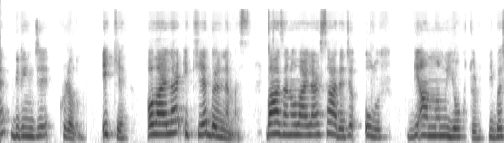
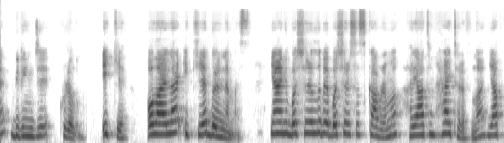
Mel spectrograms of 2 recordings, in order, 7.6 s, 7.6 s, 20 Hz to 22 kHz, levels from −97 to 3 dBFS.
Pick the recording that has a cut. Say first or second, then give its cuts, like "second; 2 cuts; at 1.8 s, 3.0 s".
first; 1 cut; at 3.9 s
